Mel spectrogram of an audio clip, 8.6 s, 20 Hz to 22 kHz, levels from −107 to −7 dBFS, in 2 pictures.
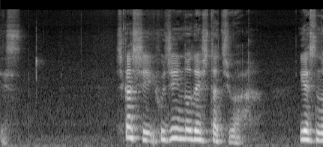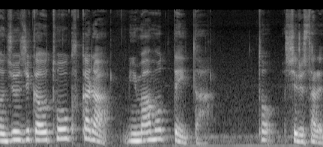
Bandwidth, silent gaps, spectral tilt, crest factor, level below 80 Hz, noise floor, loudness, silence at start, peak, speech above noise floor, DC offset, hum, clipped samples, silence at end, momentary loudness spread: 17 kHz; none; -5.5 dB/octave; 18 dB; -60 dBFS; -62 dBFS; -28 LUFS; 0 s; -10 dBFS; 35 dB; under 0.1%; none; under 0.1%; 0 s; 16 LU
